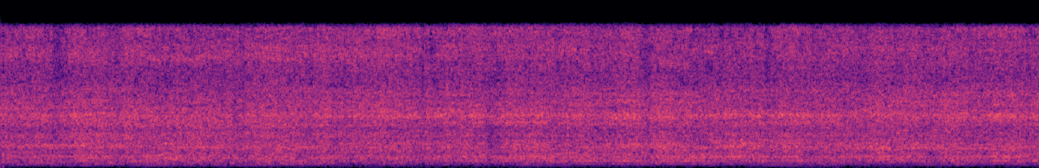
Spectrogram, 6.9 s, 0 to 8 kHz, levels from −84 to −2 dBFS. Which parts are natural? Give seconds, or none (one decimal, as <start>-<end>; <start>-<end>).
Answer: 0.0-6.9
